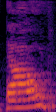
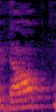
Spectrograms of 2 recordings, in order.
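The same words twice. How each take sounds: First: "डाउट" with the vowel gliding straight into t; no b before the t of "डाउट"; silent b. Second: "डाउट" with a consonant sounded before t; wrong pronunciation. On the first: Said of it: "डाउट पढ़ा जाएगा". ("डाउट" में ब silent, सही उच्चारण) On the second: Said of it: "डाउट नहीं पढ़ेंगे". ("डाउट" में ब बोलकर गलत उच्चारण) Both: Shown as a demonstration.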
